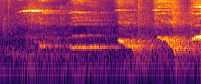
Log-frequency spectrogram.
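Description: Eight-week-old doodle puppies whimpering: a few short, high whines, each falling in pitch, getting louder toward the end.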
